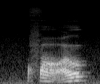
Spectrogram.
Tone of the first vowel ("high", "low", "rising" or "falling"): low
